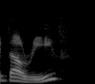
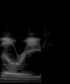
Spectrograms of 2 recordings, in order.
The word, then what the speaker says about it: Belle Reve: I definitely said Belle Reve. – Fair enough. But he says the Reve should have a short E and not a long.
